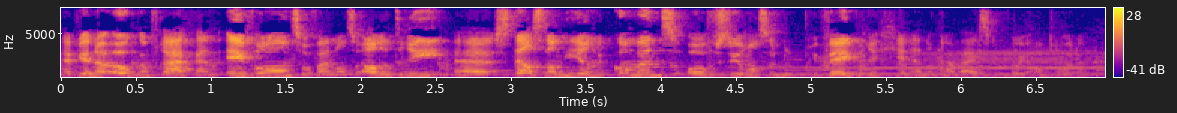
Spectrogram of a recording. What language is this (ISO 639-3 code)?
nld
